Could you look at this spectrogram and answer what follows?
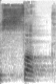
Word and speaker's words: suck: चलिए उसके बाद यहाँ देखिए SUCK शक, एस से लिखेंगे स, के से लिखेंगे क, और UC को इसमें साइलेंट कीजिए या आ के रूप में उच्चारण कीजिए, कोई दिक्कत नहीं, कोई दिक्कत नहीं होगा।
